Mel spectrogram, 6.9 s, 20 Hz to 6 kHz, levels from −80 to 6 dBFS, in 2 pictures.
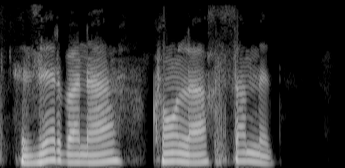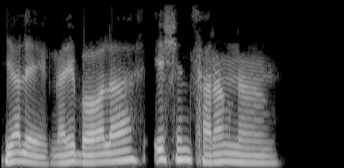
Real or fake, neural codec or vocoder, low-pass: real; none; 5.4 kHz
